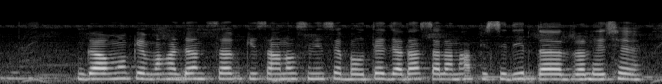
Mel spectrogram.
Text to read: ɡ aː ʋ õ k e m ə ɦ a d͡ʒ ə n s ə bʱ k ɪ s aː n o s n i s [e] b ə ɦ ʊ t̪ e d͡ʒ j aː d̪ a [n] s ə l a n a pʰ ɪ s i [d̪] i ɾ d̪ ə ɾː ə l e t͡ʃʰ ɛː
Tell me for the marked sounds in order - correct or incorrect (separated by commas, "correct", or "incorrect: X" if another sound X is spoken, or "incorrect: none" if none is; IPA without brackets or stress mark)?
correct, incorrect: none, correct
